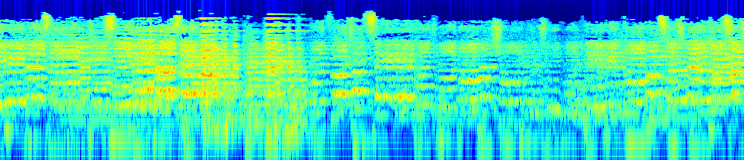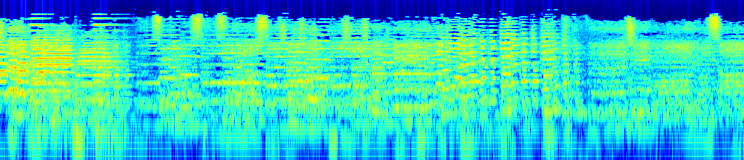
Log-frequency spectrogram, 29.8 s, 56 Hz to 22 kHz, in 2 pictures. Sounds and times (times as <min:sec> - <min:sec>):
Choir: 0:00.0 - 0:29.7.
